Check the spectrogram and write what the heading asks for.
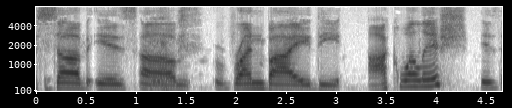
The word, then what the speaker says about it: Aqualish: As he's walking, so this whole meatpacking plant, or the sub, is run by the Aqualish, is how you say yeah.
